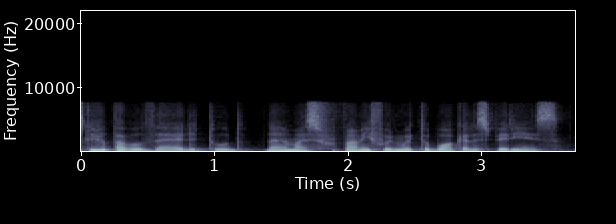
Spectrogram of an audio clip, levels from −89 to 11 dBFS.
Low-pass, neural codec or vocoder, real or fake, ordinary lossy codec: none; codec, 16 kHz, 0.3 kbps, FocalCodec; fake; none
